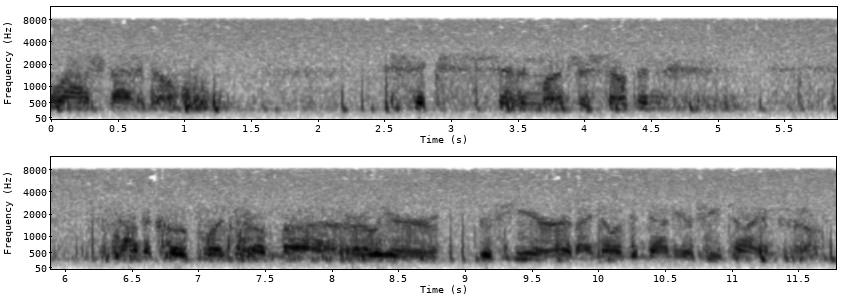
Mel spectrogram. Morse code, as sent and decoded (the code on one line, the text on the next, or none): none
